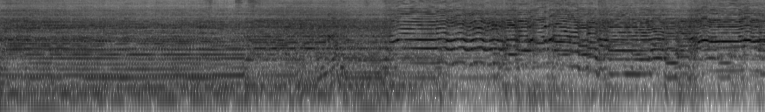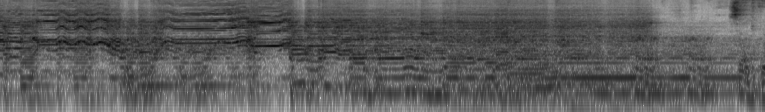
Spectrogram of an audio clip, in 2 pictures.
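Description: A Chapman electric guitar with an alder body, Bare Knuckle pickup, Floyd Rose tremolo, coil tap and CTS pots, playing loud distorted riffs and lead lines with shifting notes and string bends.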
